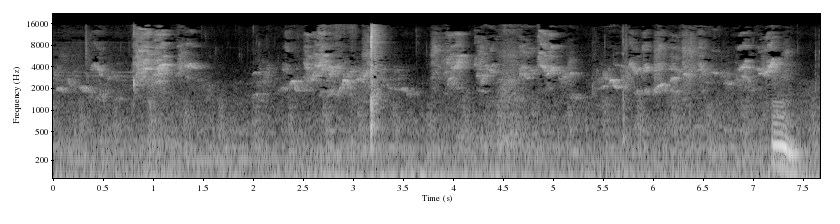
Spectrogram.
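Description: Close-up eating sounds: chewing and wet mouth sounds with small irregular clicks and smacks, and one sharp click about three seconds in, over a low steady hum.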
